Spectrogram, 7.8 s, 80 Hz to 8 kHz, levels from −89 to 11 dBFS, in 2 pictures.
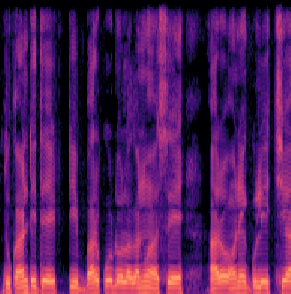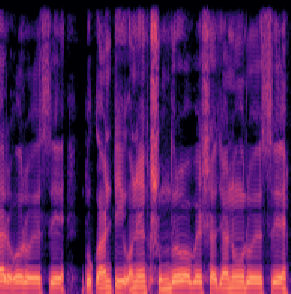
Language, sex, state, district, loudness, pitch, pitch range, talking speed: Bengali, male, Assam, Hailakandi, -14 LUFS, 145 Hz, 135-150 Hz, 110 wpm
